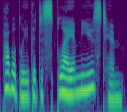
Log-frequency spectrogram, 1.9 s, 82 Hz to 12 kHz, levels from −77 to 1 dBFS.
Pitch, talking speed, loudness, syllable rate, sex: 190 Hz, 155 wpm, -20 LUFS, 5.6 syllables/s, female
